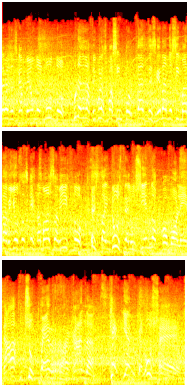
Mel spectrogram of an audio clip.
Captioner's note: applause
